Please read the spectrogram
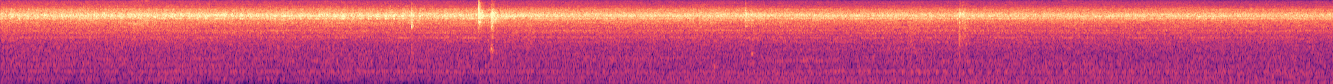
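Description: Steady hum and hiss of machinery running in a factory hall, fan-like and even throughout. A light metallic clink comes about three and a half seconds in.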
